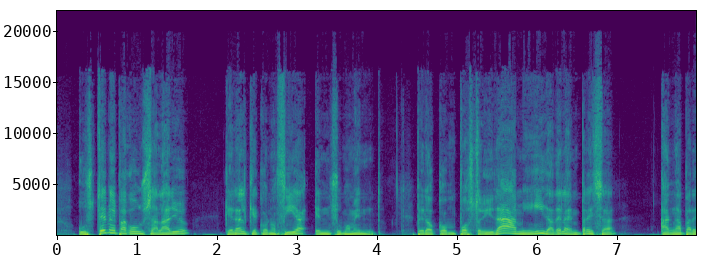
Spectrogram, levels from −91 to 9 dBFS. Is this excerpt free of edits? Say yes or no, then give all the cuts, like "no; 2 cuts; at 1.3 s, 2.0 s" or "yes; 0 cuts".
no; 1 cut; at 4.4 s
